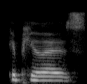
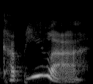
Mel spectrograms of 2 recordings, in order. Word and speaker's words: Kapila: Okay, see it so it's Kapila. Okay, Kapila.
